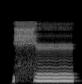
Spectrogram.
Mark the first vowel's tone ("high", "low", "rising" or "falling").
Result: high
